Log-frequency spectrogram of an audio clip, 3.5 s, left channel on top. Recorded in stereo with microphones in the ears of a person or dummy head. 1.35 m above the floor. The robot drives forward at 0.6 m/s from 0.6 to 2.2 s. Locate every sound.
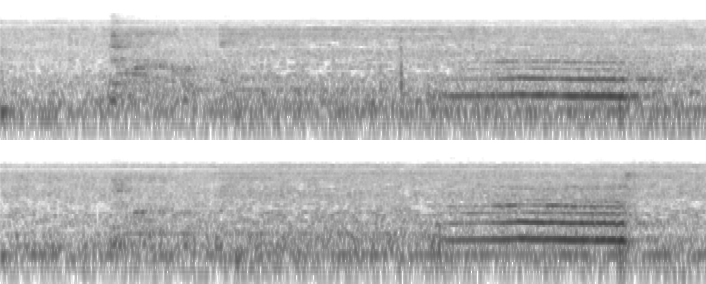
0.5 s a cough: 50° left (ahead or behind), 4.5 m; by 1.3 s 45° left (ahead or behind), 4.5 m
2.0 s a cat meowing: 65° right (ahead or behind), 1.7 m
